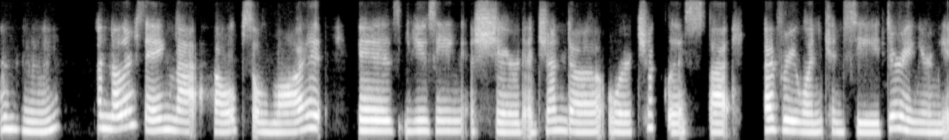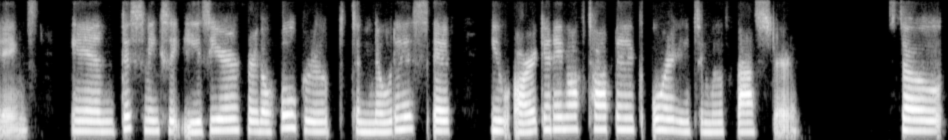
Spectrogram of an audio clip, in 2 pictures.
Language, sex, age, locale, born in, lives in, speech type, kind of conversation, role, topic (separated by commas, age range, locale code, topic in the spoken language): English, female, 20-24, en-US, United States, United States, read, expert-assistant, expert, What are some strategies for managing time during group activities?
